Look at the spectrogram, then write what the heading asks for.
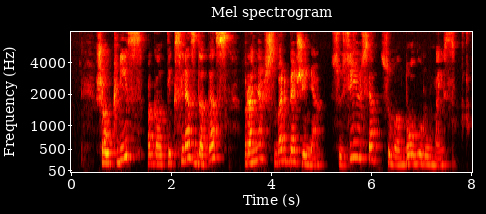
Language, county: Lithuanian, Kaunas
